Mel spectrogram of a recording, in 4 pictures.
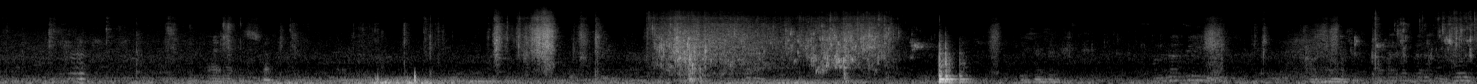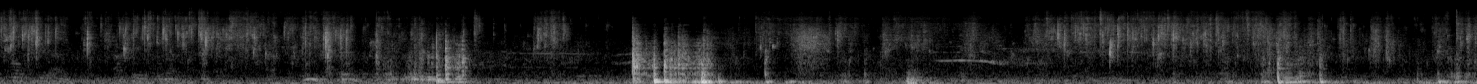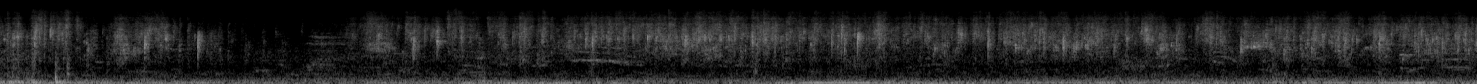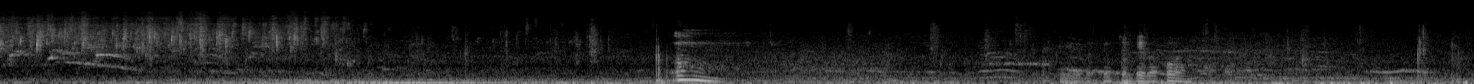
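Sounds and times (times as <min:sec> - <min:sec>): hose water splashing into bucket: 0:06.4 - 0:09.5, 0:13.0 - 0:50.4.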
